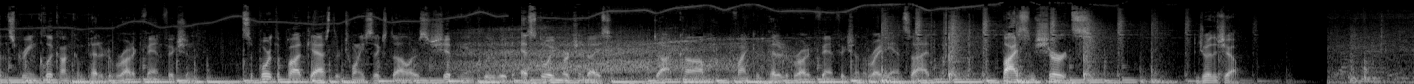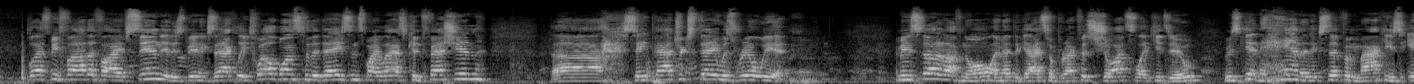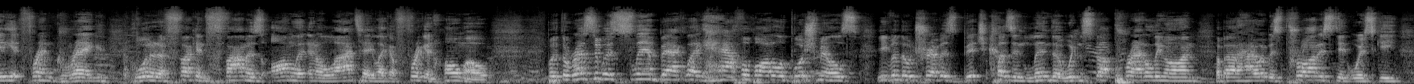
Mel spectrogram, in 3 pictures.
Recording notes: Recorded Live at Union Hall in Brooklyn, March 21, 2015.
